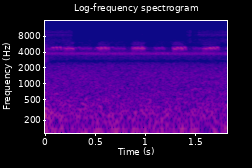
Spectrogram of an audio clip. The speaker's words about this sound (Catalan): Només queden els grills, els maleïts grills. Segueixen aliens a tot, introbables i per això indestructibles els grills i els conills quiets i silenciosos.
